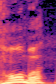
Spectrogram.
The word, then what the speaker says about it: Homa: Max, I believe it's pronounced Homa, defeated Tony Finau.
